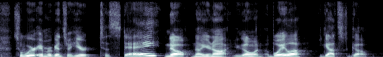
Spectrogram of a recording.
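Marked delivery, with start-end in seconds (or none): 0.3-2.0 question-like rising pitch on stay. Showing how uptalk makes a statement sound like a question: rising pitch on stay. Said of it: "if we do it with the uptalk, ... then it sounds like a question".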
